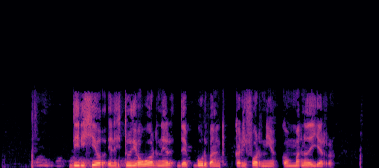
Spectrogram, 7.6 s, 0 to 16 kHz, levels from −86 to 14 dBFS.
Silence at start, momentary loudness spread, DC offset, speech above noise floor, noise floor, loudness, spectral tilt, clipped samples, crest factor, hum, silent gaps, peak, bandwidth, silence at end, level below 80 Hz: 0.65 s; 20 LU; under 0.1%; 52 dB; -68 dBFS; -16 LUFS; -5.5 dB/octave; under 0.1%; 16 dB; none; none; -2 dBFS; 7.6 kHz; 0.95 s; -60 dBFS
